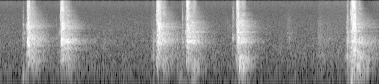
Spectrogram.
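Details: Sneeze attack: six sharp, hissy sneeze bursts in quick succession, each fading quickly.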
